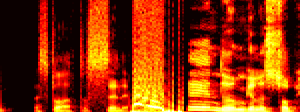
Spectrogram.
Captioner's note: record scratch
